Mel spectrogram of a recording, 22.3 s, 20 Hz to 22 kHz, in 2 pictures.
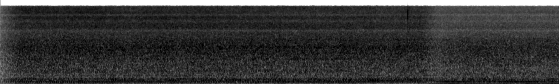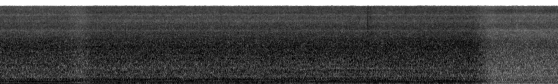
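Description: Industrial air blower running steadily, a loud rush of air with a low hum, forcing air through a duct into the bottom of a sintering bed. The hum shifts slightly about 8 and 13 seconds in, and the sound drops away shortly before the end.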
